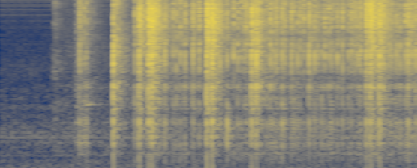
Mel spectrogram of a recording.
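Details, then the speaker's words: MIG welder popping and spitting, "bang bang bang" felt through the gun, with wire speed and voltage each set about halfway; wire feed speed too high gives a lumpy weld sitting on top without penetrating; fix is backing wire speed off. "you can actually feel it going bang bang bang bang bang bang bang with a gun like it's popping and it's spitting"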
